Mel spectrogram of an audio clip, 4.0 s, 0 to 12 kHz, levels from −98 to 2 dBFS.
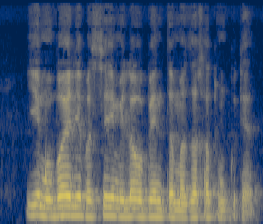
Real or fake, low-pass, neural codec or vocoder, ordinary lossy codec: real; 10.8 kHz; none; Opus, 64 kbps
